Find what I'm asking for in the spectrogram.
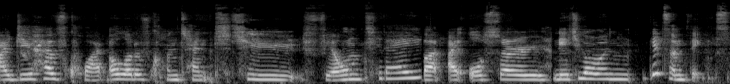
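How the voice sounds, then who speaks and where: Fairly high-pitched woman in an Australian accent, over noticeable background noise. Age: 20s. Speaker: beauty vlogger. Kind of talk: casual talk to camera. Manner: chatty.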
